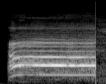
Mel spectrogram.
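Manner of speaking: very high, loud sustained shriek; startled scream. Acted. Comedian surprised by the president behind him, shrieking. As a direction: scream in shock, long and piercing.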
